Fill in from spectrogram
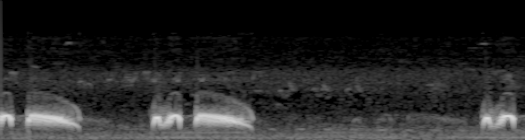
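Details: Spotted dove decoy call used for dove trapping: brief doubled note, then a long falling coo, the phrase repeated after a pause of about two seconds, with a quiet low hum beneath.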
